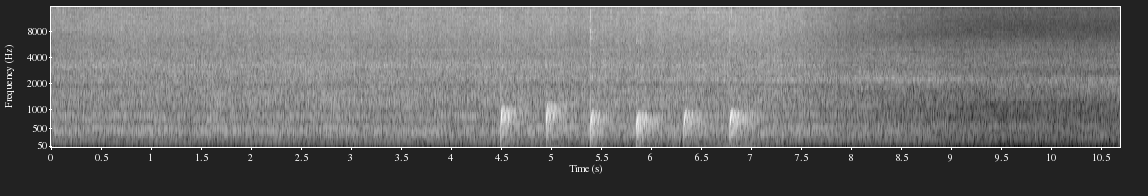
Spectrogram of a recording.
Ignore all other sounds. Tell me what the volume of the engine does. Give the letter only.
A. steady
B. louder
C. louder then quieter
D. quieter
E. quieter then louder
D.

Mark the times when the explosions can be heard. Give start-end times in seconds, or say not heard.
4.5-6.9.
